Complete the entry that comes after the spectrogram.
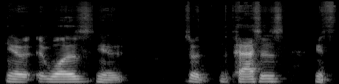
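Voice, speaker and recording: A man's voice: mid-range voice, steady tone, unhurried, fairly bright tone. A man co-hosting a soccer podcast, giving casual game analysis peppered with filler phrases. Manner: peppers talk with "you know".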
